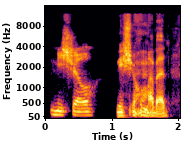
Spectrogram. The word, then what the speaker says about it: Michel: Michelle. Michelle. My bad. Right. It's M I C H E L, right? I assume you're right. Um, he's he's got Andy Warhol, Michelle Buskiot, cause that Japanese I think artist who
